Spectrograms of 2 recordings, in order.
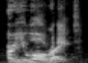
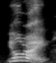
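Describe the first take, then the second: First: Every word is said fully at normal speed. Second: It is said quickly, words run together. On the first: "in England they say" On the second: "when they say it quickly in their accent, it's basically "you all right.""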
